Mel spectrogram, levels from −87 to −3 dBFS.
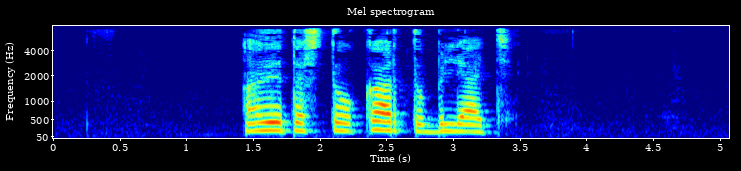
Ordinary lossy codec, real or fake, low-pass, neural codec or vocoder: MP3, 32 kbps; real; 7.2 kHz; none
